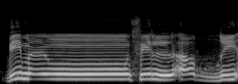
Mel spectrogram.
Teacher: بمن میں اخفا غنہ بھی کرنا ہے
